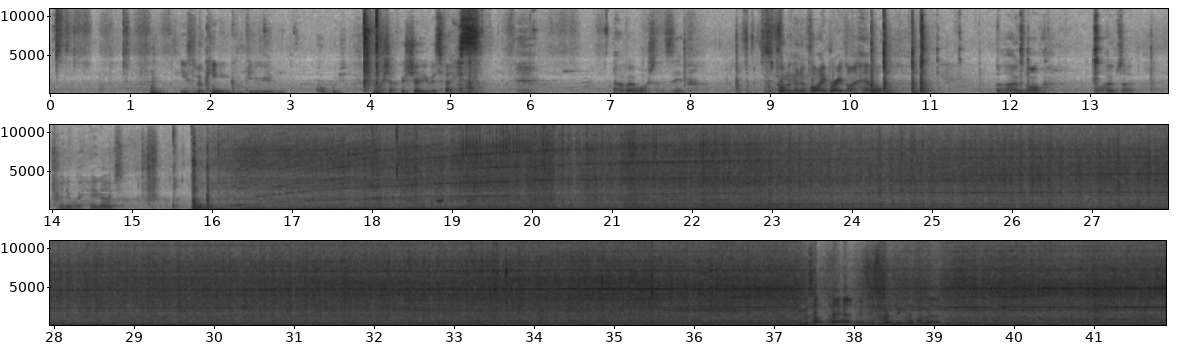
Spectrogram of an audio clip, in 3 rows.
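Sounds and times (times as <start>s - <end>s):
spin dryer whine and hum: 15.8s - 41.9s.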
